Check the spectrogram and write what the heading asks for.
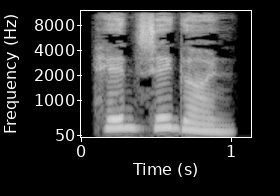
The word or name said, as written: ಹೆಜ್ಜಿಗಣೆ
